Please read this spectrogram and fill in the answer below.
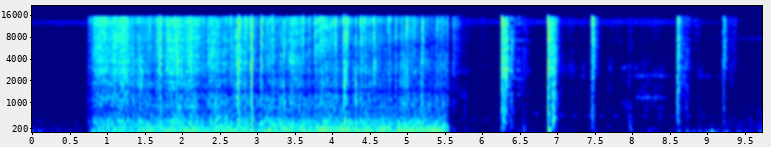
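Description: Dense crackling rustle of dry plant material being handled for about five seconds, then a handful of separate sharp snaps.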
